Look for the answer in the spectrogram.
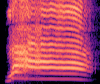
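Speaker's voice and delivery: put-on piercing high shriek of a possessed girl; sudden scream. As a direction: let out a wild startled scream. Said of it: "biglang sumigaw". (biglang sigaw na matinis at malakas)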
